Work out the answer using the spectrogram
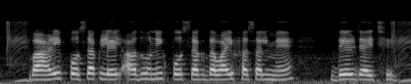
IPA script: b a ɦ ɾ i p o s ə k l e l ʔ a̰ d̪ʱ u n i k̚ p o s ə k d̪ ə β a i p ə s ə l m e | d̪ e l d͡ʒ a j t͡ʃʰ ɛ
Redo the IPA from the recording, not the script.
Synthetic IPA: b a ɦ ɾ i p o s ə k l e l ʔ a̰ d̪ʱ u n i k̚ p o s ə k d̪ ə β a i pʰ ə s ə l m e | d̪ e l d͡ʒ a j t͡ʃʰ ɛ

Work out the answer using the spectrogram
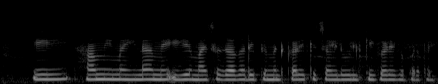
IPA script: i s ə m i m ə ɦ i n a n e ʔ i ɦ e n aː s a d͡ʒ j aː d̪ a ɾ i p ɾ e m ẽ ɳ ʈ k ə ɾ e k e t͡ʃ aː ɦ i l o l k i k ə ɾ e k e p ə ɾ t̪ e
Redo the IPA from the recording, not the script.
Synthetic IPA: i h ə m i m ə ɦ i n a m e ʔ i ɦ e m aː s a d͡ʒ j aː d̪ a ɾ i p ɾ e m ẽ ɳ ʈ k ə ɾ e k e t͡ʃ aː ɦ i l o l k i k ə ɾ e k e p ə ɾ t̪ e

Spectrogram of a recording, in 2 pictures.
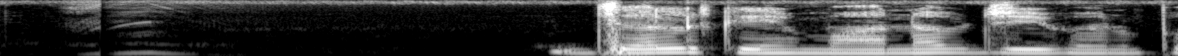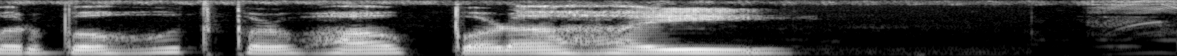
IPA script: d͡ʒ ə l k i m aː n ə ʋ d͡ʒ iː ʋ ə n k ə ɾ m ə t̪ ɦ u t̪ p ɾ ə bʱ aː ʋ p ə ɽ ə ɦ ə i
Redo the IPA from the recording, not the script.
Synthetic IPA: d͡ʒ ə l k e m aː n ə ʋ d͡ʒ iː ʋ ə n p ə ɾ b ə ɦ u t̪ p ɾ ə bʱ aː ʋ p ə ɽ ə ɦ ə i

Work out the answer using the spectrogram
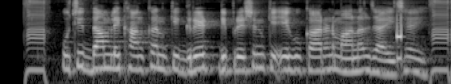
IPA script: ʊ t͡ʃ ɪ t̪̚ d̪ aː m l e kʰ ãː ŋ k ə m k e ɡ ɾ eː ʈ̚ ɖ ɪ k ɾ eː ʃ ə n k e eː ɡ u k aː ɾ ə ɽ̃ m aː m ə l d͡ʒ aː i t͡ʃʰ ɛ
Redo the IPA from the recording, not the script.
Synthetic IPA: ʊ t͡ʃ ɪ t̪̚ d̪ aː m l e kʰ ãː ŋ k ə n k e ɡ ɾ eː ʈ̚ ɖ ɪ p ɾ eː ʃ ə n k e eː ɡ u k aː ɾ ə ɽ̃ m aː n ə l d͡ʒ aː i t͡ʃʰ ɛ

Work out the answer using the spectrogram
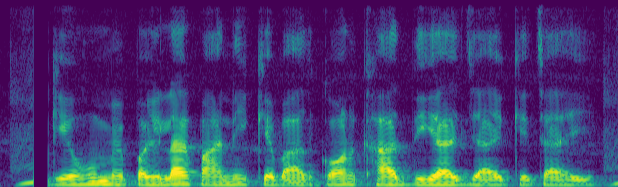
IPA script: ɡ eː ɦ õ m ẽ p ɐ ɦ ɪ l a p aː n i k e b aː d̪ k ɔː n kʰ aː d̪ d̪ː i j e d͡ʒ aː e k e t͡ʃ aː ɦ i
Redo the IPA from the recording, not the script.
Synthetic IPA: ɡ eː ɦ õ m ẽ p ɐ ɦ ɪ l a p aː n i k e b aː d̪ k ɔː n kʰ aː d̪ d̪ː i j a d͡ʒ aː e k e t͡ʃ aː ɦ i

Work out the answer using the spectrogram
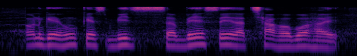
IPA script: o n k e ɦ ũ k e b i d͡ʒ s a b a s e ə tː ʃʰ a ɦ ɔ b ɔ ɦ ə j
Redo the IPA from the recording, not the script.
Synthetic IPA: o n ɡ e ɦ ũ k e b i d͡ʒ s ə b e s e ə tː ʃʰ a ɦ o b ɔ ɦ ə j

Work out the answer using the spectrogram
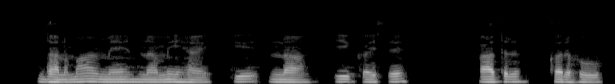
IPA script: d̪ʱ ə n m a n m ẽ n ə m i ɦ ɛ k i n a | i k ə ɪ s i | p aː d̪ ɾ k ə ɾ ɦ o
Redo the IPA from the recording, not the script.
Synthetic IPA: d̪ʱ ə n m a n m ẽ n ə m i ɦ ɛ k i n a | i k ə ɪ s e | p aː t̪ ɾ k ə ɾ ɦ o

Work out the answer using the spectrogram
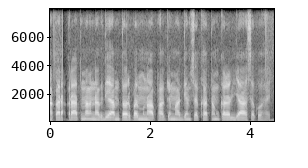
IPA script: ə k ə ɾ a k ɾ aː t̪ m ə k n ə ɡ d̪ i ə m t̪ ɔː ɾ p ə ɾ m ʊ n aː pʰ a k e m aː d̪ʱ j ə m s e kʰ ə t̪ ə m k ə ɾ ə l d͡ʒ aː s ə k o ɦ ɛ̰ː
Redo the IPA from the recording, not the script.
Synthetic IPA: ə k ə ɾ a k ɾ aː t̪ m ə k n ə ɡ d̪ i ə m t̪ ɔː ɾ p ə ɾ m ʊ n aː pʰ a k e m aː d̪ʱ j ə m s e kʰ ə t̪ ə m k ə ɾ ə l d͡ʒ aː s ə k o ɦ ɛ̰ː

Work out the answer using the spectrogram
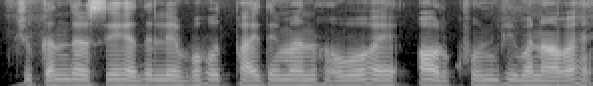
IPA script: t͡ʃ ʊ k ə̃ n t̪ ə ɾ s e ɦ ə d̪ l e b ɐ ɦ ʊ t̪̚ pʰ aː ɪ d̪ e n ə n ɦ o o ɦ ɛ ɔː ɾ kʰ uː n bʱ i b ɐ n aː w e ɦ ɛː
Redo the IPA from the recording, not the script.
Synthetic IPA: t͡ʃ ʊ k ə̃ n d̪ ə ɾ s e ɦ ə d̪ l e b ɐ ɦ ʊ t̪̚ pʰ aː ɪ d̪ e m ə n ɦ o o ɦ ɛ ɔː ɾ kʰ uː n bʱ i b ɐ n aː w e ɦ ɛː

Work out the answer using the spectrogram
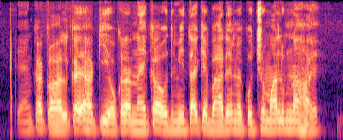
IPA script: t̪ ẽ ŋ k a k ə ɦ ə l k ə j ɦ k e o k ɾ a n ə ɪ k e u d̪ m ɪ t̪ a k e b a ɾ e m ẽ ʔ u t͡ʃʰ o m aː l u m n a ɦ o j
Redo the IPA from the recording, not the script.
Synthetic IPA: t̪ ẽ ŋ k a k ə ɦ ə l k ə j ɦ k i o k ɾ a n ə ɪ k a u d̪ m i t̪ a k e b a ɾ e m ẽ k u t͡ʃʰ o m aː l u m n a ɦ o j

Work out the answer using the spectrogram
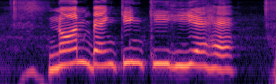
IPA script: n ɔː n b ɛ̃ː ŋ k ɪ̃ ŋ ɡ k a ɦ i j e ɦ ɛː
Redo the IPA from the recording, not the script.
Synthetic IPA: n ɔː n b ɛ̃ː ŋ k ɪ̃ ŋ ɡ k i ɦ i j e ɦ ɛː

